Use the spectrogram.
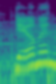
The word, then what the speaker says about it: yeoman: Yeoman rhymes with bowman. Yo, man.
